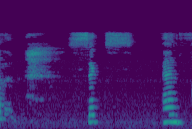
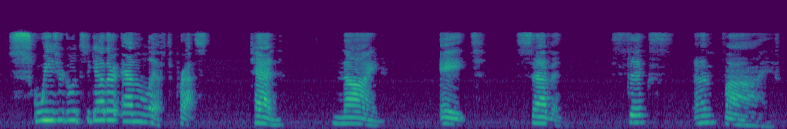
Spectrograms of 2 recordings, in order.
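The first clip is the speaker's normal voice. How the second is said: aerobics instructor; 5 dB louder, much slower than usual. Acted. Fitness cueing and countdown.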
